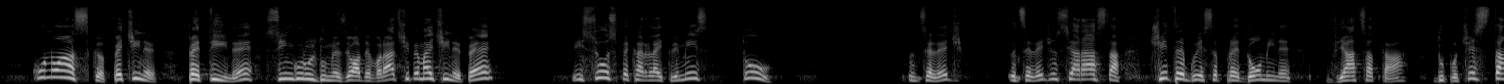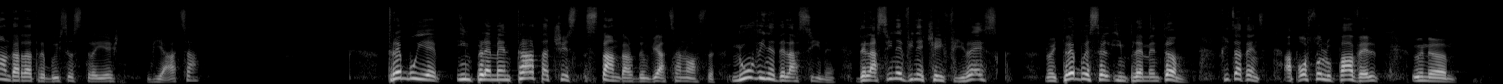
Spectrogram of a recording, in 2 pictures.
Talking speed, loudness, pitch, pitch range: 130 wpm, -27 LUFS, 220 Hz, 180-255 Hz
